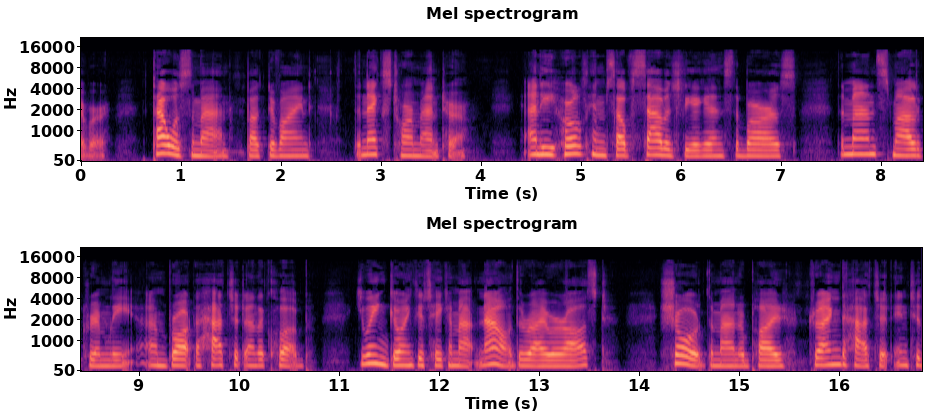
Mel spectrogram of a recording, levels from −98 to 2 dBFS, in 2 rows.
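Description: The speech signal arrives intact, with no technical faults anywhere in the recording.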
